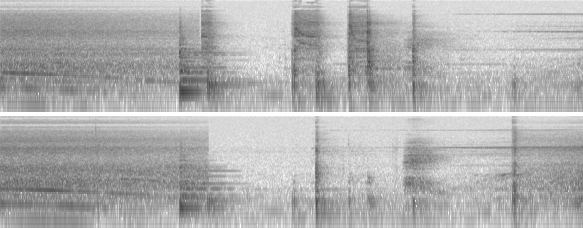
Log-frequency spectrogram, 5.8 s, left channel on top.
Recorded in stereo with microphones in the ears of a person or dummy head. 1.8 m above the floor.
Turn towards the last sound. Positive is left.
turn(degrees=-50)  # may be behind; listen again after turning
